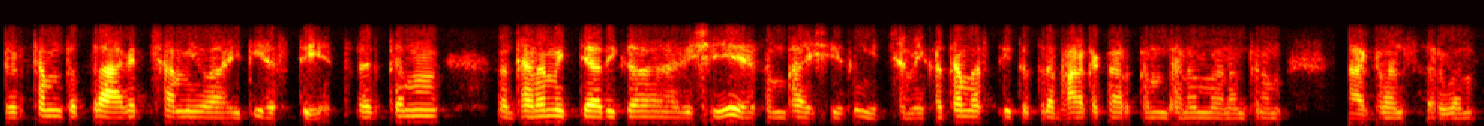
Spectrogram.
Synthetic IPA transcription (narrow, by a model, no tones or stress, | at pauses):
ɾɐɾt̪ʰɐmt̪ɐt̪ɾɐaːɡɐtːʃʰaːmiʋaːit̪iɐst̪it̪d̪ɐɾt̪ʰɐmd̪ʱɐnɐmit̪jaːd̪ʱikɐʋiʂɐjeːɐsɐmbʱaːʋiʃeːt̪umitːʃʰaːmikɐt̪ʰɐmɐst̪ʰit̪ɐt̪ɾɐbʱaːʈɐkaːɾt̪ʰɐmd̪ʱɐnɐmɐnɐnt̪ɐɾɐm | aːɖʱʋaːnsɐɾʋɐm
